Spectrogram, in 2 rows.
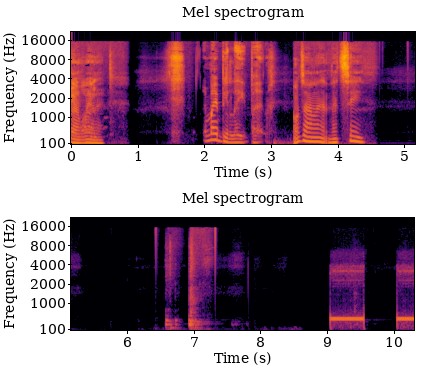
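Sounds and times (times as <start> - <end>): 
speech: 0.0 - 0.7, 2.0 - 4.5, 6.6 - 7.1
phone line ringing tone: 9.0 - 10.3.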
